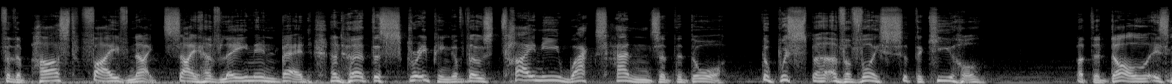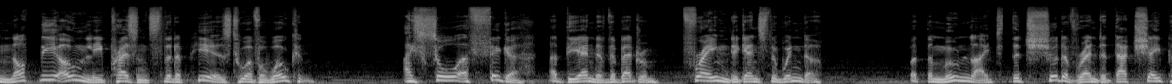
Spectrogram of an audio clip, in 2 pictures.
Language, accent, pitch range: English, British, 110-170 Hz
